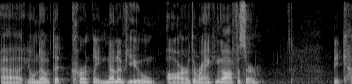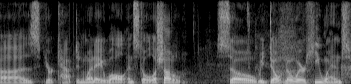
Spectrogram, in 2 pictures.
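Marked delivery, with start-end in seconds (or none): none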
